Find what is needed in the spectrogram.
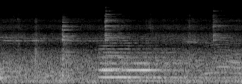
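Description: A horn sounds once, a steady half-second note starting about a second in, over a constant background of traffic and kitchen noise.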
